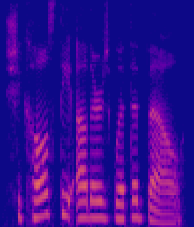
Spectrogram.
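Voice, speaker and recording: A woman narrator reading children's storybooks aloud in an expressive, scripted style. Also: medium pitch, moderate pace, dry recording, clean studio sound.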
